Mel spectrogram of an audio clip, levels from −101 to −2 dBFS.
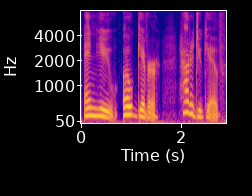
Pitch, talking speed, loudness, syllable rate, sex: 195 Hz, 165 wpm, -17 LUFS, 3.8 syllables/s, female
